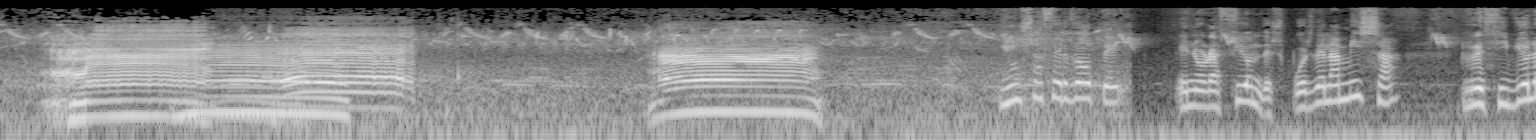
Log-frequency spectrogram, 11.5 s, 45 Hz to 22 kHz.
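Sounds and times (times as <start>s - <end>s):
sheep and goats bleating: 0.3s - 3.2s, 4.8s - 6.2s
speech: 7.7s - 11.5s.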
